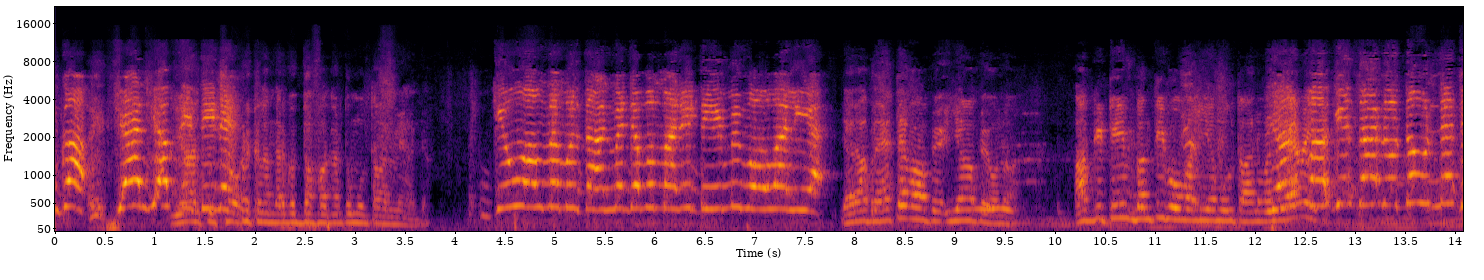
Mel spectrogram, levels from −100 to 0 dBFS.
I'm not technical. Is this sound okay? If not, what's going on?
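No. There are two related problems close together near the start.

At about 1.87 s there is a skip ahead: roughly a second of sound never reaches the listener. When audio travels over a network, small pieces sometimes arrive late and pile up in a waiting area called a jitter buffer. Here a whole chunk was thrown away, so playback jumps straight from one moment to a later one with no gap and no filler in between.

Right after that, from about 2.05 s to 3.09 s, you can hear a jitter buffer speed-up. Too much sound was still waiting in line, so the receiver caught up by quietly cutting out many tiny slivers, together a little under a tenth of a second. The sound keeps its normal pitch but plays about 6% faster for that second, so it comes across as slightly rushed.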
